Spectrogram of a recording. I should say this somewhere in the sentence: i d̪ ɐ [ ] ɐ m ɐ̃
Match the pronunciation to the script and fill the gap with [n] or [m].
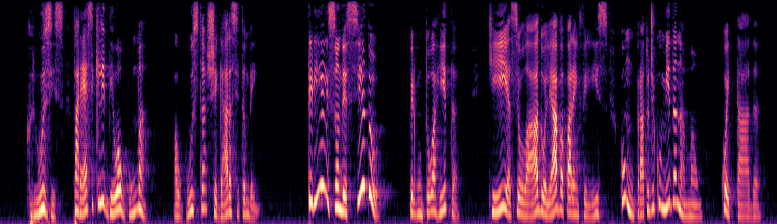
n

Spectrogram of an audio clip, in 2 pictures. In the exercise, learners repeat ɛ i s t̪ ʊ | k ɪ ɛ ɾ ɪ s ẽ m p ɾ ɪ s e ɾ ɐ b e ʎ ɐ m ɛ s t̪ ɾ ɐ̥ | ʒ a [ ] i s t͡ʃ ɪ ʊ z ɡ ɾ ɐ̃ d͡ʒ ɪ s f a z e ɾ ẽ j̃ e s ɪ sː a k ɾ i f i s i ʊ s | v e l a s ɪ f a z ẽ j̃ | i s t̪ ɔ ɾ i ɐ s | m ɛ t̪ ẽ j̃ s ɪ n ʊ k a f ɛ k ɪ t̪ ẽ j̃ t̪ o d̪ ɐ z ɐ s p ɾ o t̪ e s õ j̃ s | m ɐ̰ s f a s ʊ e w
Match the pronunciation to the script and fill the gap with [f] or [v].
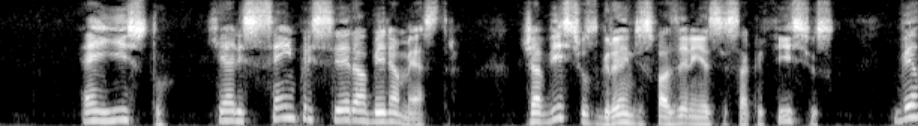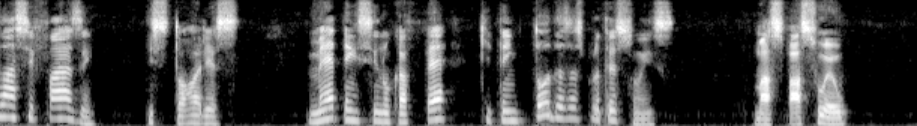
v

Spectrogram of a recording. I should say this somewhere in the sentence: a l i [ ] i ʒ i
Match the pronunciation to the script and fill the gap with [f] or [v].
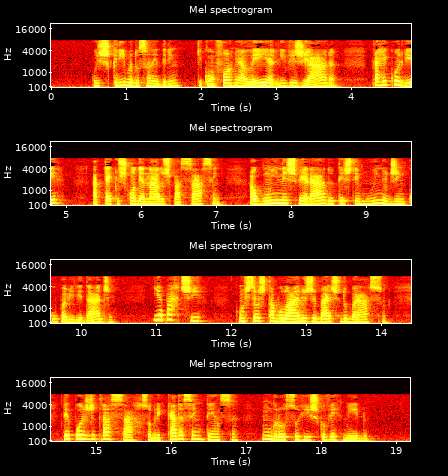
v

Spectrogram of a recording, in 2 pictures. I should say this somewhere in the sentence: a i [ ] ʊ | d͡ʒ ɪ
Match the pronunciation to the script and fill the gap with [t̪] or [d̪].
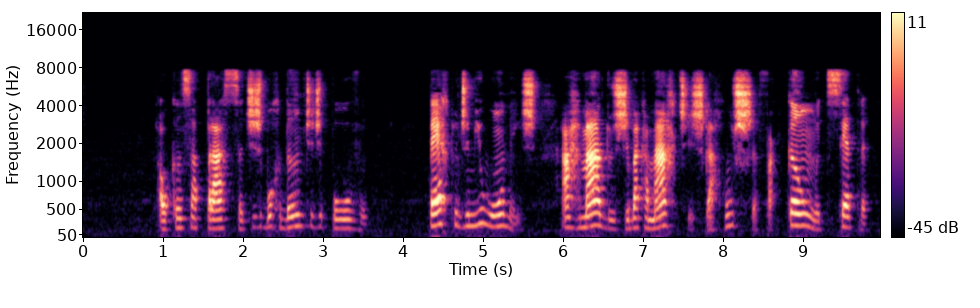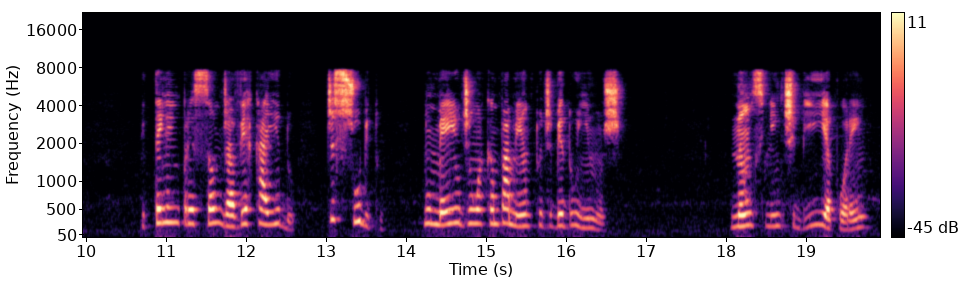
d̪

